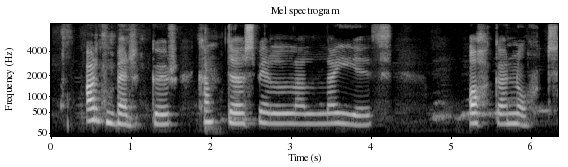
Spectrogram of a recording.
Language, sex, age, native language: Icelandic, female, 18-19, Icelandic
